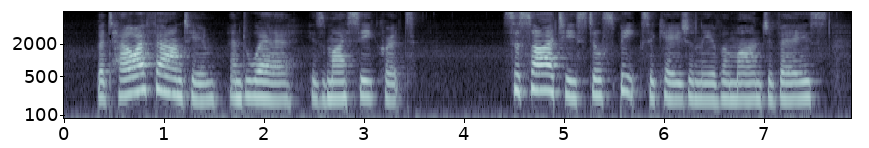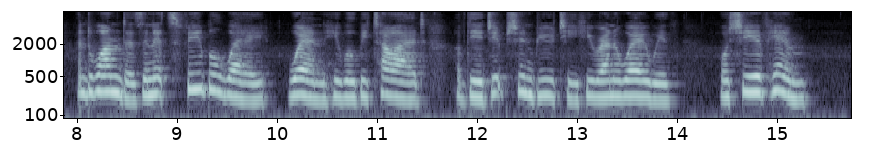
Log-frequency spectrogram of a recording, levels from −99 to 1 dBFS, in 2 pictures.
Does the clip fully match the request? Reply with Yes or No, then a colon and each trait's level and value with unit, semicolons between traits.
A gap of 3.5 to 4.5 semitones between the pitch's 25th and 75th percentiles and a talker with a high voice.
No: average, 3.1 semitones; high, 210 Hz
